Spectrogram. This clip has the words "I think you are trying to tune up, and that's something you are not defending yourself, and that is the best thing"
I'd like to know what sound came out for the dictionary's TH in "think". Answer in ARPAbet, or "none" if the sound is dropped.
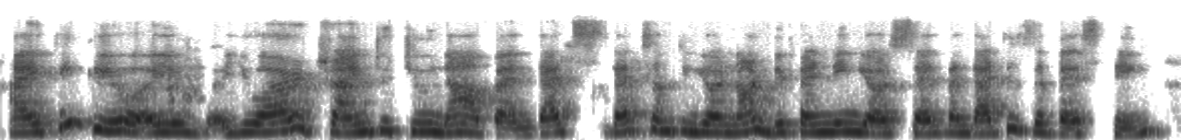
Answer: T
